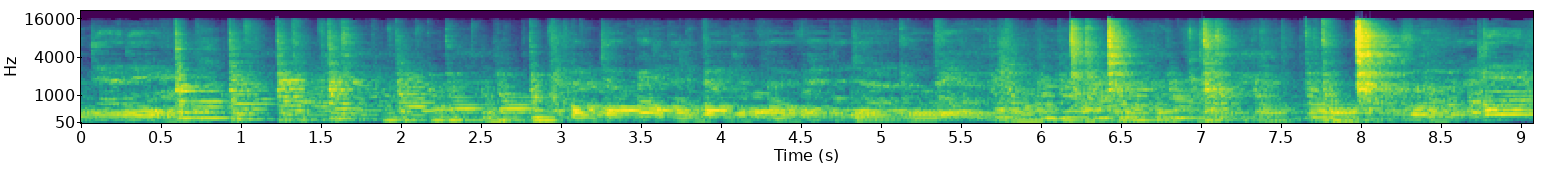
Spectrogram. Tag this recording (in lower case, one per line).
music
musical instrument
bowed string instrument
double bass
